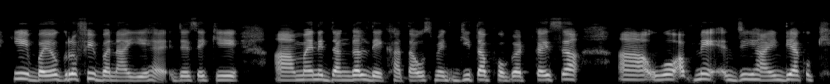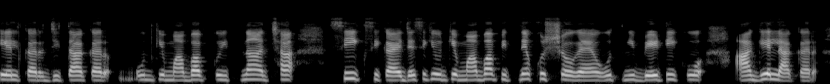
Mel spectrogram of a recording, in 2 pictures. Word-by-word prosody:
ही 265 -2 +4
biography 230 +5 +4
बनाई 180 -2 -3
है। - - -3
जैसे 195 +1 -2
कि 200 +1 0 0.4
अ, 195 0 +1
मैंने 215 +2 +1
दंगल 215 +3 +3
देखा 180 -2 -2
था 180 - 0
उसमें 200 0 -5
गीता 215 +1 +1
फोगाट 190 0 0
कैसा 220 +2 +2 0.4
अ, 220 -1 +1
वो 225 +3 +2
अपने 240 +5 +1 0.2
जी 230 +4 -2
हाँ, 195 -4 0
इंडिया 210 +2 +2
को 225 - -7
खेल 220 -2 +2
कर, 195 -2 +1
जीता 205 +2 0
कर 195 - +2 0.3
उनके 215 +1 -4
माँ-बाप 200 +2 +1
को 220 - -1
इतना 220 +3 -1
अच्छा 220 +2 +1 0.4
सीख 270 -4 -1
सीखा 225 -4 -1
है, 195 0 +5
जैसे 215 +4 -3
कि 250 - -3
उनके 235 0 +1
माँ-बाप 220 +3 +1
इतने 230 +3 -1
खुश 255 -2 -2
हो 210 - +2
गए 195 - +3
है, 190 0 +1
उतनी 210 +2 -4
बेटी 210 +4 +3
को 215 0 -3 0.4
आगे 210 +4 +5
ला 215 -7 +3
कर। 175 0 -5
210 Hz, 175 wpm, -22 LUFS, 195-225 Hz, 0.4 s, है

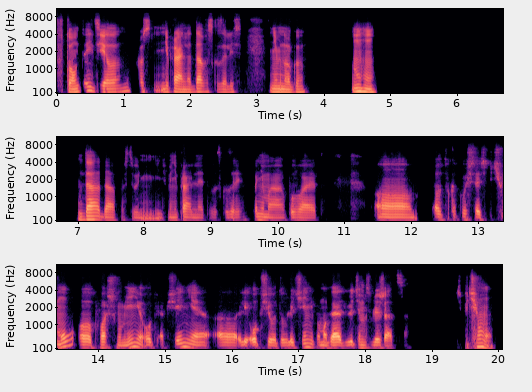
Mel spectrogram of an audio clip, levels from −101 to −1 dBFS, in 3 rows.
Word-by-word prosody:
В - - -9
том-то 115 +3 +3
и 155 - +1
дело. 115 -3 +2
Мы 135 +4 -8
просто 115 -1 -5
неправильно, 105 -2 +3
да, 115 +3 +2
высказались, 105 -1 -9 0.4
немного. 110 -1 0 0.7
Мгм. 125 -4 +4 2.2
Да, 130 +2 +5
да. 105 -2 -1
Просто 105 - -21
вы 100 - -9
нь 170 - -11
вы 100 - -11
неправильно 100 0 -4
это 100 - -17
высказали. 105 0 -12
Понимаю, 100 -3 -5
бывает. 100 -2 -3 0.9
А, - - -3 0.4
а - - -6 0.3
вот 110 -2 -1
как 115 +1 -16
вы 115 - -7
считаете, 110 -2 -3
почему, 160 - -1
э, 115 -2 +4
к - - -36
вашему 115 -2 0
мнению 130 +9 0
от 115 -1 -1
общения, 130 -6 -1
э, - - +2 0.3
или - - +2
общее, 115 -1 +2
вот, 105 - -3
увлечение 110 +6 -2
помогает 110 -1 +6
людям 110 0 -3
сближаться? 110 0 -1
То - - -33 0.7
есть - - -19
почему? 150 -1 +1
110 Hz, 140 wpm, -27 LUFS, 105-120 Hz, 2.2 s, помогает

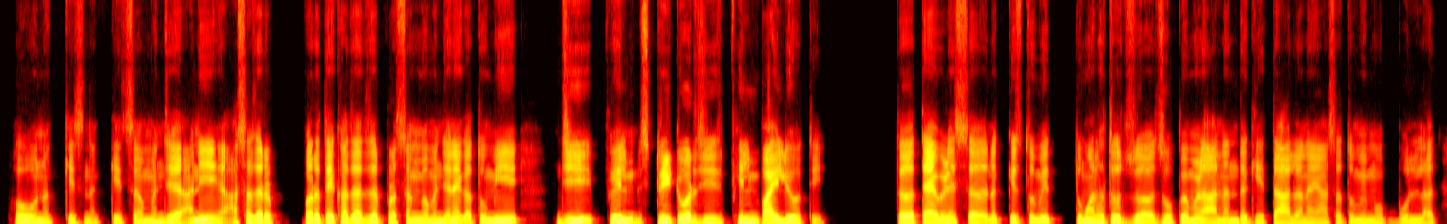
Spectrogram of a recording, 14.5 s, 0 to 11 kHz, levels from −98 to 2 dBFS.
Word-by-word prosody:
हो, 130 -1 +1
नक्कीच-नक्कीच. 115 0 -6
अ, 120 - -1
म्हणजे 125 +1 0
आणि 150 +5 +3
असा 140 +4 -2
जर 165 +1 +4 0.4
परत 150 0 +2
एखादा 150 -1 +3
जर 145 +1 +1
प्रसंग 130 -1 -1
म्हणजे 130 +1 0
नाही 155 +2 +3
का, 135 - 0
तुम्ही 140 +2 +2 0.5
जी 150 +4 +4 0.2
फिल्म, 145 +2 +4
स्ट्रीटवर 165 +3 +3
जी 175 +1 -1
फिल्म 170 0 +2
पाहिली 140 -5 +4
होती, 120 -4 -3 0.7
तर 160 +2 +4
त्यावेळेस 170 +1 +3
अ, 165 -2 +1
नक्कीच 150 +1 -4
तुम्ही 155 -2 0 0.3
तुम्हाला 145 +1 +1
तो 155 -1 +2
झ 130 -1 -1
झोपेमुळं 140 +3 -1
आनंद 130 +1 -1
घेता 125 -1 -4
आला 125 0 -2
नाही, 120 -1 -4
असं 115 +3 -7
तुम्ही 125 0 -4
म 125 - -6 0.2
बोललात, 115 +2 -5
140 Hz, 160 wpm, -21 LUFS, 125-155 Hz, 0.7 s, जर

